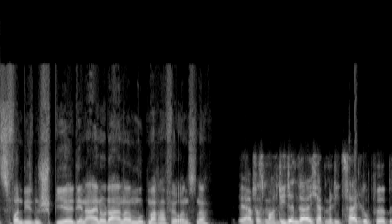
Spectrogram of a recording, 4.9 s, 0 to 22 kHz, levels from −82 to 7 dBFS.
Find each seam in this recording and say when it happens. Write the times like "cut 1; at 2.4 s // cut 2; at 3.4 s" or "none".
cut 1; at 3.1 s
